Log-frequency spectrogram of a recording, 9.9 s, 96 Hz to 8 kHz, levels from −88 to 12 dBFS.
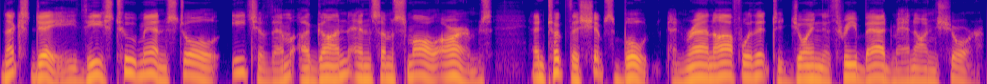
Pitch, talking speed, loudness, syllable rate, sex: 125 Hz, 205 wpm, -17 LUFS, 4.1 syllables/s, male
